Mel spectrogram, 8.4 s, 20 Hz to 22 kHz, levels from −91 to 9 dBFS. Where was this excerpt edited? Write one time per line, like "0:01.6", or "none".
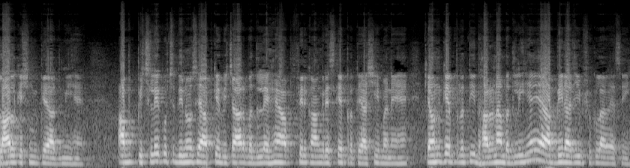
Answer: none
